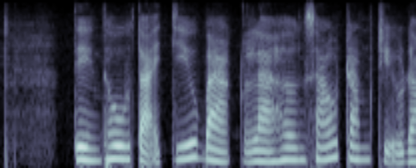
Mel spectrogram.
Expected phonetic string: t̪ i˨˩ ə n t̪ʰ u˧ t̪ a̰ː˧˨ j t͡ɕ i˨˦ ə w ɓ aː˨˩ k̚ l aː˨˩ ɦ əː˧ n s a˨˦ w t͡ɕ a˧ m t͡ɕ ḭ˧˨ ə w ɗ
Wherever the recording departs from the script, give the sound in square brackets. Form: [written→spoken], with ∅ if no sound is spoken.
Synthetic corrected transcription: t̪ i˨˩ ə n t̪ʰ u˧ t̪ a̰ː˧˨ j t͡ɕ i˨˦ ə w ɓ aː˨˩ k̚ l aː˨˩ ɦ əː˧ n s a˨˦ w t͡ɕ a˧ m t͡ɕ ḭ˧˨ ə w ɗ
